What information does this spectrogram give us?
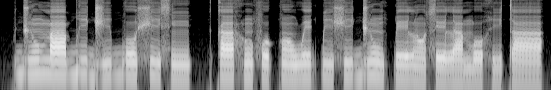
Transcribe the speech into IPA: d͡ʒũ˦ma˦ bi˦˨d͡ʒi˨˦ bo˦ʃi˦˨sĩ˧ | ka˦hũ˦˨fo˧ kɔ̃˧we˦k͡pi˧ʃi˦ d͡ʒũ˦˨k͡pe˧ lɔ̃˨se˨ la˨mo˨hi˨ ta˨

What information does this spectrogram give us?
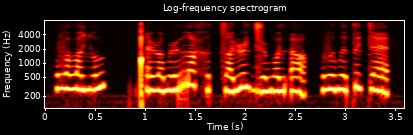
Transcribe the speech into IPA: vʌlˠʌʎɔu̯ | ǃʼæɭɑwə˞rɑ xʌtt͡sɑlʲɭə˞lʲ d͡zə˞wɔlʲʔɑ | vəwətəlʲ tæ

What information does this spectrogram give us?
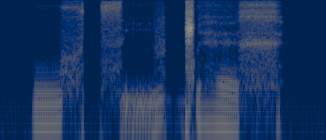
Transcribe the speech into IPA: ux t͡sḭvɡ͡ǁɛx

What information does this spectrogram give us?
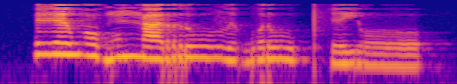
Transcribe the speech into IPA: ɣɛ˦wɔ˦˨ɡʷũ˦ ŋa˦ruː˦ βɪ˨ɡʷɪ˦ɾuː˦˨ pʰɪ˨˦joː˨

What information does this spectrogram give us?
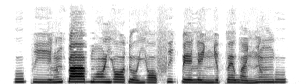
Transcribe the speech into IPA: u˧piː˨lũ˧k͡paː˦ bɔ̃˧ jɔ˧ɗo˨ jɔ˧ fi˦k͡pe˧ le˦˨ɲɛ˧ pɛ˧wã˨ ɲɔ̃˦ŋu˦

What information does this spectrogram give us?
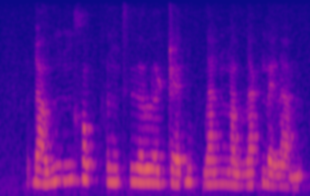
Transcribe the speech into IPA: ɗa˨˩˦wŋɨ˧˥ŋxɔ˦˥p̚ hə˧ŋt̪ʰɨ˧ə̯ɹə˧j ʈɛ˨˩˦ɓu˨˩k̚la˧nŋa˨˩w la˦˥k̚mɛ˨˩˨la˨˩˨m

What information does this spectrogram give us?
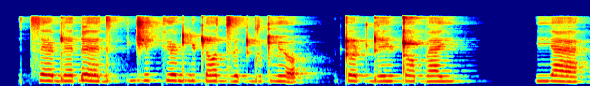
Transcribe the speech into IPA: t͡sɛɖɛɗɛd | d͡ʒekʲʌɖ ŋeʈɾʌ d͡zɛʈduʈlʲʌ | ʈœʈɖej ʈʌbæj | jæ

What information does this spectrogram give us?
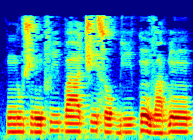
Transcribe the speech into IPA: nu˨ʃɪ˨ŋ fiː˦baː˦t͡ʃi˦ so˨ɡ͡biː˨kʷũ˦˨va˨ ɓũ˦

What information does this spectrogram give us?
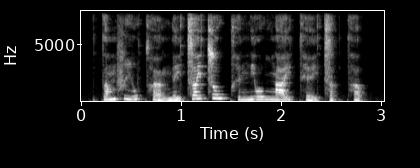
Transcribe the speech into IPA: t̪ɐ˨˥mfiː˨˥wt̪ʰœː˨˩ ŋe˨jt͡sɐ˥jt͡so˥w kʰɪ˨˧ŋjo˧wŋaː˨˧j t̪ʰe˨˩jt͡sɐ˧k̚ t̪ʰɐ˧p̚

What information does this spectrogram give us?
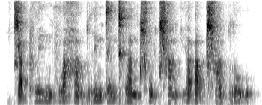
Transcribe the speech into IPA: t͡ɕa˨˩ʔpʰliː˧ŋ fu˦˥a̯ha˨˩w pri˥˩n te˦˥nkʰla˧nt͡ɕʰu˦˥ʔt͡ɕʰa˨˩n ki˧a̯ʔa˥˩p̚t͡ɕʰa˩˦wpru˥˩ʔ

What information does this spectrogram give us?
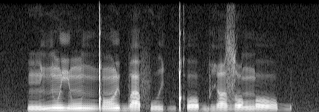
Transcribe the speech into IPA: ĩɲũ jũ ŋ͡ǃɔ̃y̯bafui̯ ǃʼɔbɦizˤu ŋɔb

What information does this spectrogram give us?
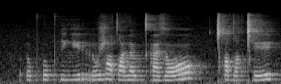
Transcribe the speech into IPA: ʔɤpʰopʰilʲe roʒ etˤoðɯ kʰazɔ | ǀʰɤdˤaǀʰe

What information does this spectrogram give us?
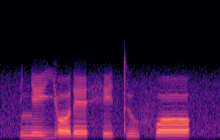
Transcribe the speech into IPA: le˦jɔ˧ɾɛ˧ he˧tu˧ fɔ˦

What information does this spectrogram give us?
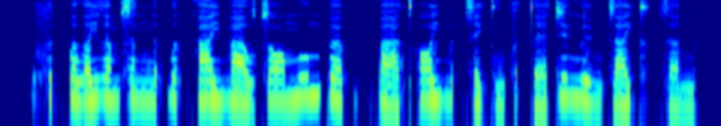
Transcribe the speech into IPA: fɵ˧t̚pɐ˨wɐ˥j lɐ˨˧msɐ˧nŋɐ˨˥t̚ wɐ˧k̚haː˧jmaː˨˧wt͡sɔː˧ muː˥mpœː˧p̚ ɪ˨˥k̚ paː˨˩ t̪ʰɔː˥jmɵ˨˥t̚ se˨˩jt̪ʊ˨˧ŋfɐ˨t̚t̪ɛː˨˥ t͡syː˥ŋlyː˨ŋt͡saː˧jkɐ˨k̚ sɐ˨n

